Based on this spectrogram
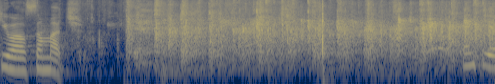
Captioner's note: applause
